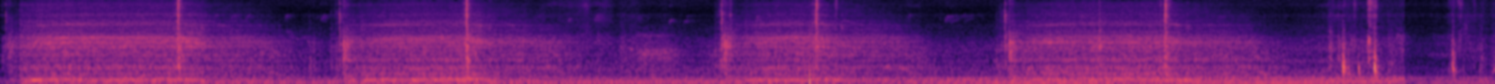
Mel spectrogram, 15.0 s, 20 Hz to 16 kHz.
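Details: 2005 Ford F-150 5.4L, key on with no crank and check engine light on: a steady high electric whine or drone with a sharp tick about every 1.6 seconds; source unclear.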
